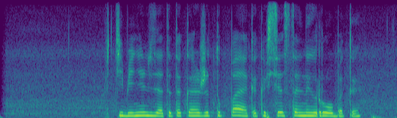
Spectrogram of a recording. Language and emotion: Russian, angry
